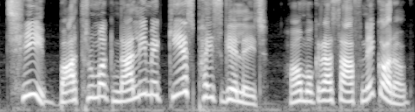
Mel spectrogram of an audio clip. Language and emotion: Maithili, disgusted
